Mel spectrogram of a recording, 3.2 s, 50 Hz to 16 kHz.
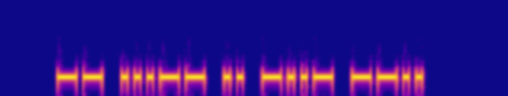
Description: Morse code, heard as a keyed tone, about 32 wpm, 700 Hz. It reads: M3IXZ
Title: DXCC-100 Call Signs - 5 Characters - Repeated 3x - 30wpm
